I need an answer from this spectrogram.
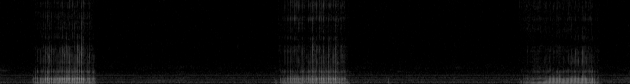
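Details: Boston terrier snores three times, each a grating, nasal rasp lasting about a second, repeating roughly every three and a half seconds in a quiet indoor space.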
